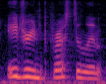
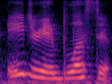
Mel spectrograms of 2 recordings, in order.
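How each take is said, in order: First: Brushed said for blushed, with r; misread brushed. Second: Blushed said with l, carefully; corrected blushed. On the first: Real, not acted. Reader misreading blushed as brushed. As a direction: stumble saying brushed. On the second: Shown as a demonstration. Reader correcting herself to blushed. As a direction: fix it to blushed.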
